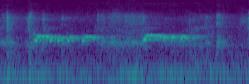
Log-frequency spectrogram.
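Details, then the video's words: Caged zebra dove cooing while its owner's hand is inside the cage; the bird is described as fearless, with a strong, powerful voice. Two faint, steady, hummed coos, each about half a second long, with light rustling between them. "Perkutut ini mentalnya bukan main meski tangan ndoronya masuk sangkar tetep bunyi"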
